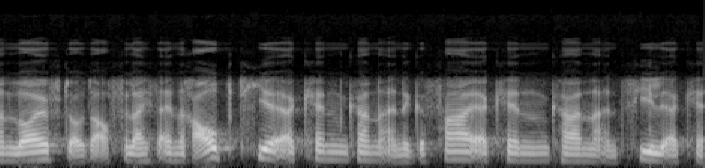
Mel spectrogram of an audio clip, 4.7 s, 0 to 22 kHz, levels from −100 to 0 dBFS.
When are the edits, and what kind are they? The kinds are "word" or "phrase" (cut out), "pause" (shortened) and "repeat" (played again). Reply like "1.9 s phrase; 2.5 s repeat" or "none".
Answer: none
